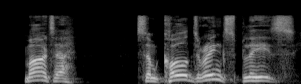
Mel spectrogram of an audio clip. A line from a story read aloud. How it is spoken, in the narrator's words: shouted to his servant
